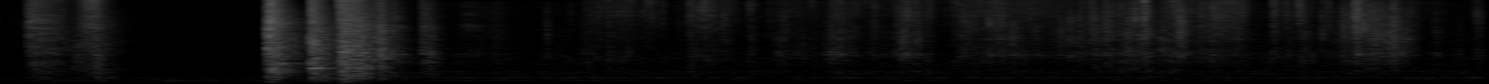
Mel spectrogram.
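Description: Faint rustling and handling of wrapping paper, with a louder crinkle about a second and a half in, then small scattered paper and table noises.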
